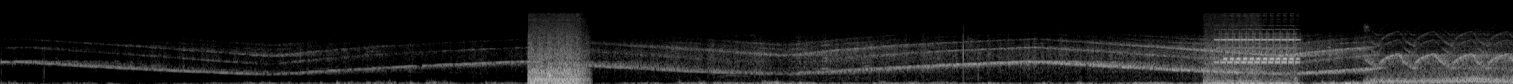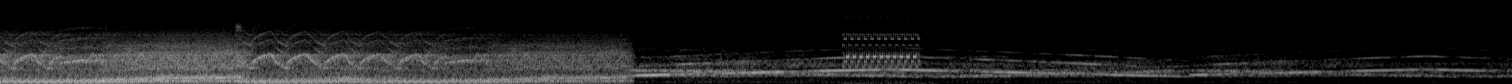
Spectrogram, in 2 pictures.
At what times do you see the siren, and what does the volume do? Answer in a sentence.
The siren can be heard from 0.0 to 30.2 s, getting louder then quieter.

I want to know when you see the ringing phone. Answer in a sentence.
The ringing phone can be heard from 5.2 to 6.0 s, from 12.0 to 13.1 s and from 23.6 to 24.4 s.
